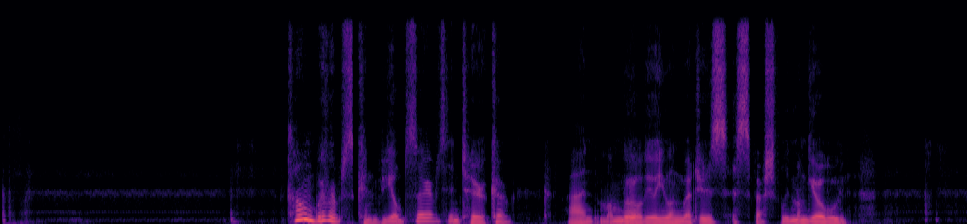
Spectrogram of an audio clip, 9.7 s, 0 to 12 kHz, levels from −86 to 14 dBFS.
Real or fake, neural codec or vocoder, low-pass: fake; codec, 16 kHz in and 24 kHz out, 0.4 kbps, LongCat-Audio-Codec, four codebook decoder; 10.8 kHz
